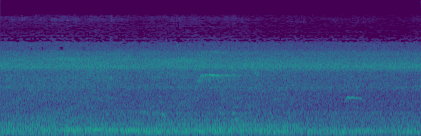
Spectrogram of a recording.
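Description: Steady outdoor background rumble and hiss, with two brief high chirps about three and five seconds in.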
